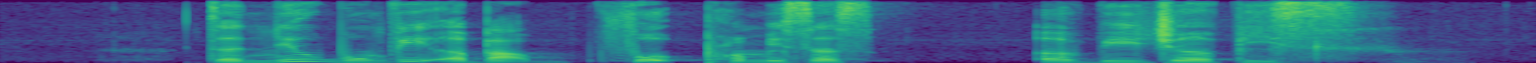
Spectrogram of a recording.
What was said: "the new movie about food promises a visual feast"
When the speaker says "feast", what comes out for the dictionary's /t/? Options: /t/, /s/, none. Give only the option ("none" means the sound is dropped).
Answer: none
